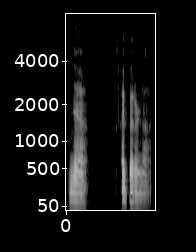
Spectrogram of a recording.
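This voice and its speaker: A man's voice: sits low, fairly even intonation, measured pace, no echo. A man playing an ordinary, hesitant young computer geek in a radio play, with an understated delivery. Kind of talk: dramatic radio play acting. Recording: dull sound, loud music.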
